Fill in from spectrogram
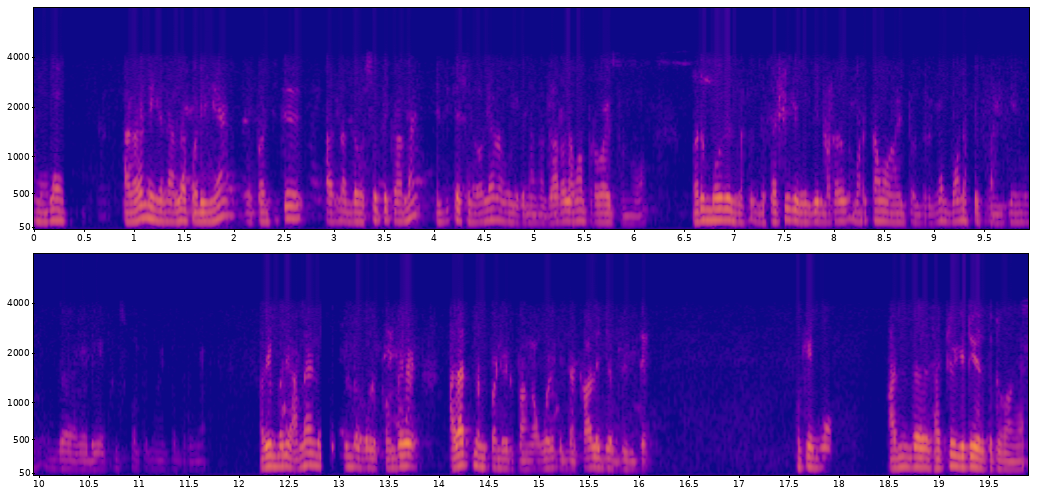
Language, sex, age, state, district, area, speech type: Tamil, male, 30-45, Tamil Nadu, Viluppuram, urban, conversation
